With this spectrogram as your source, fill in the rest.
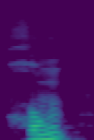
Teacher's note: There are 4 intonations, and in this case, it's the second tone, the rising tone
